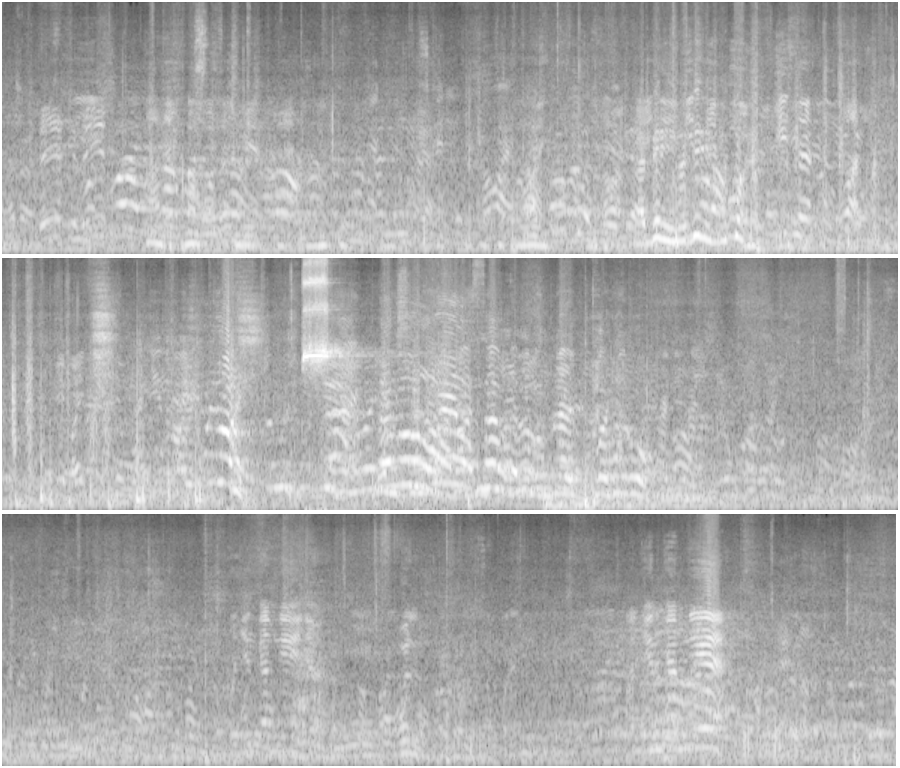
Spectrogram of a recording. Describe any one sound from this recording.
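Men shout and call out across an open outdoor pitch.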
